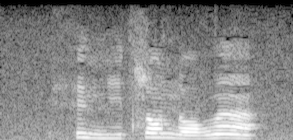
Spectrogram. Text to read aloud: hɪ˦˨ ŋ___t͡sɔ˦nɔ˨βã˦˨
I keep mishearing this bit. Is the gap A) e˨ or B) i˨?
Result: B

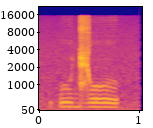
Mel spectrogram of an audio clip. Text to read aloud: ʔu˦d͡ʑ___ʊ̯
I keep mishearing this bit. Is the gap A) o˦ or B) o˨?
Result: A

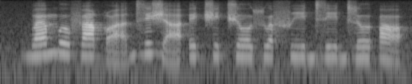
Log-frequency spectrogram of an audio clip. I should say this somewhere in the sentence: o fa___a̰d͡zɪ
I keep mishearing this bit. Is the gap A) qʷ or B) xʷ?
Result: A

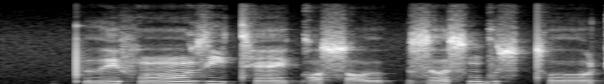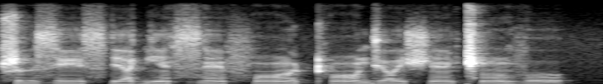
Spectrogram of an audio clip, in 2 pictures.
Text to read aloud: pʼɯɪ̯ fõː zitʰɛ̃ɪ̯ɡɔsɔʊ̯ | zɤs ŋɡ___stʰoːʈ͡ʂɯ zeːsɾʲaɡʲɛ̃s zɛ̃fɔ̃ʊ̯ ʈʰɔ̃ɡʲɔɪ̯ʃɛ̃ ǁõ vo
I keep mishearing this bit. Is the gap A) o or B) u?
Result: B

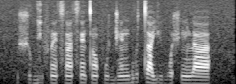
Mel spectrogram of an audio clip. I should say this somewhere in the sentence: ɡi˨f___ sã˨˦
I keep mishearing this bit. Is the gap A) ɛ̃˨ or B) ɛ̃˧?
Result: A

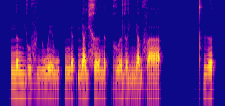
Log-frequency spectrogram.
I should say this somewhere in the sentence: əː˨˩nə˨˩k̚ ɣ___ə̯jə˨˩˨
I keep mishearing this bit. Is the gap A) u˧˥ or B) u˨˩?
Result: B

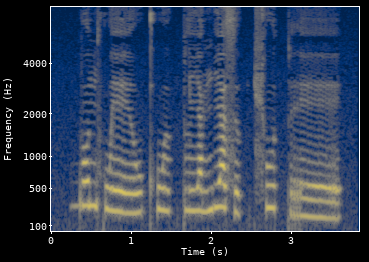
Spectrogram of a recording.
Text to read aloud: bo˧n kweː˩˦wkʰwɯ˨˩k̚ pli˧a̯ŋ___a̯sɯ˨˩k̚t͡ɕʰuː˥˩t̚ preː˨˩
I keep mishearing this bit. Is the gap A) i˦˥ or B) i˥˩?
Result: B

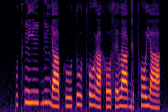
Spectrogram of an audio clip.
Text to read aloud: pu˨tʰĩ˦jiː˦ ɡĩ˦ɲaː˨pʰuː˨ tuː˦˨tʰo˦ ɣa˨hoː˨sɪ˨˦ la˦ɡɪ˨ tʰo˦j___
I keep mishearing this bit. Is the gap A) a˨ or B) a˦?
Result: A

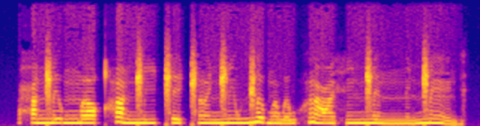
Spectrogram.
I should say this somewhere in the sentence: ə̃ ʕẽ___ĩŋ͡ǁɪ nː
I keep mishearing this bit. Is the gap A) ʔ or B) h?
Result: B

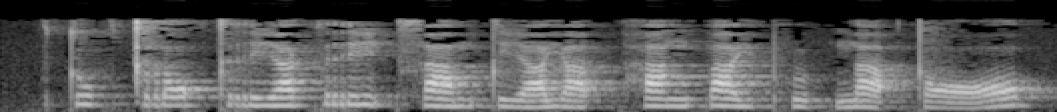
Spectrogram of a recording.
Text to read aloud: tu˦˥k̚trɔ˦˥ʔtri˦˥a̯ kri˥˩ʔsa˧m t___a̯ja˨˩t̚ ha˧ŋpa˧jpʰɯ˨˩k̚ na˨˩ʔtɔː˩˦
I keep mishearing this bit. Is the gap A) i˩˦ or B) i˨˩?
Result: A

